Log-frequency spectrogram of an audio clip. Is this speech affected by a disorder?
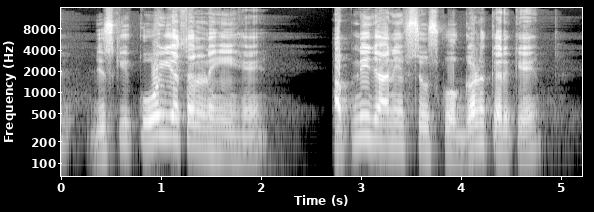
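No.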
